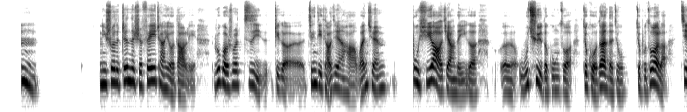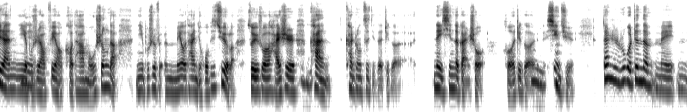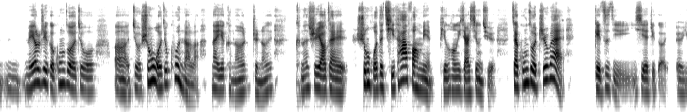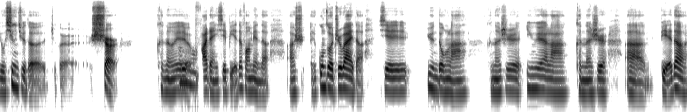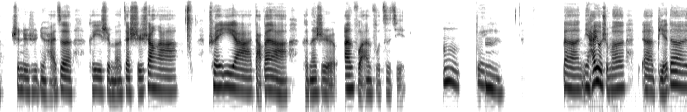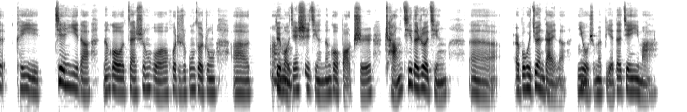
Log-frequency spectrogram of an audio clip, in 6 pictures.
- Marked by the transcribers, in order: other background noise; tsk
- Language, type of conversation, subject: Chinese, podcast, 你是怎么保持长期热情不退的？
